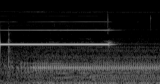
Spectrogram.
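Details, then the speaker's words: CAIRE FreeStyle wearable pulse-flow portable oxygen concentrator switched on by pressing its prescribed flow-setting button 3; a single steady high-pitched electronic beep of about a second as it powers on, a normal start-up signal. "as soon as I do that the device will turn on and the light above the number three will illuminate to let you know that's the setting that you're running on"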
